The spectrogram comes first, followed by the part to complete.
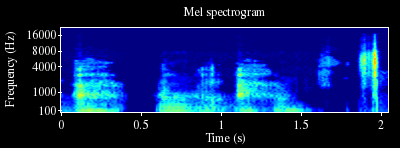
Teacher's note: kalau ha itu kan dia di tenggorokan bagian bawah nggih, paling dalam, pangkal tenggorokan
